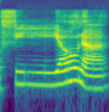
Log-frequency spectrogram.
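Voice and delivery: Fiona drawn out very slowly; slowed-down Fiona; slow demo. Shown as a demonstration. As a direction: stretch Fiona to show the glide. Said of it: "she got a Y".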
